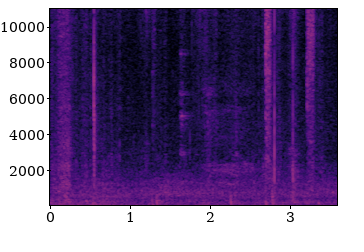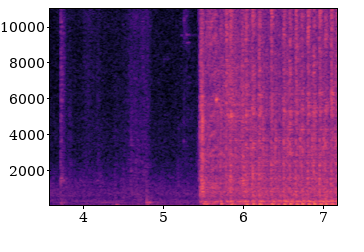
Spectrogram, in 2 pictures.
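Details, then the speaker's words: Rebuilt performance VW air-cooled flat-four, starts right up into a fast, slightly uneven idle, likely a little rich on the idle jet, blamed for black smoke puffing; idle jets to be shrunk, new plugs planned; 50 psi oil pressure. "i thought this is why it was puffing the black smoke but uh i think it's just a little too rich on the idle jet so we'll take care of that"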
